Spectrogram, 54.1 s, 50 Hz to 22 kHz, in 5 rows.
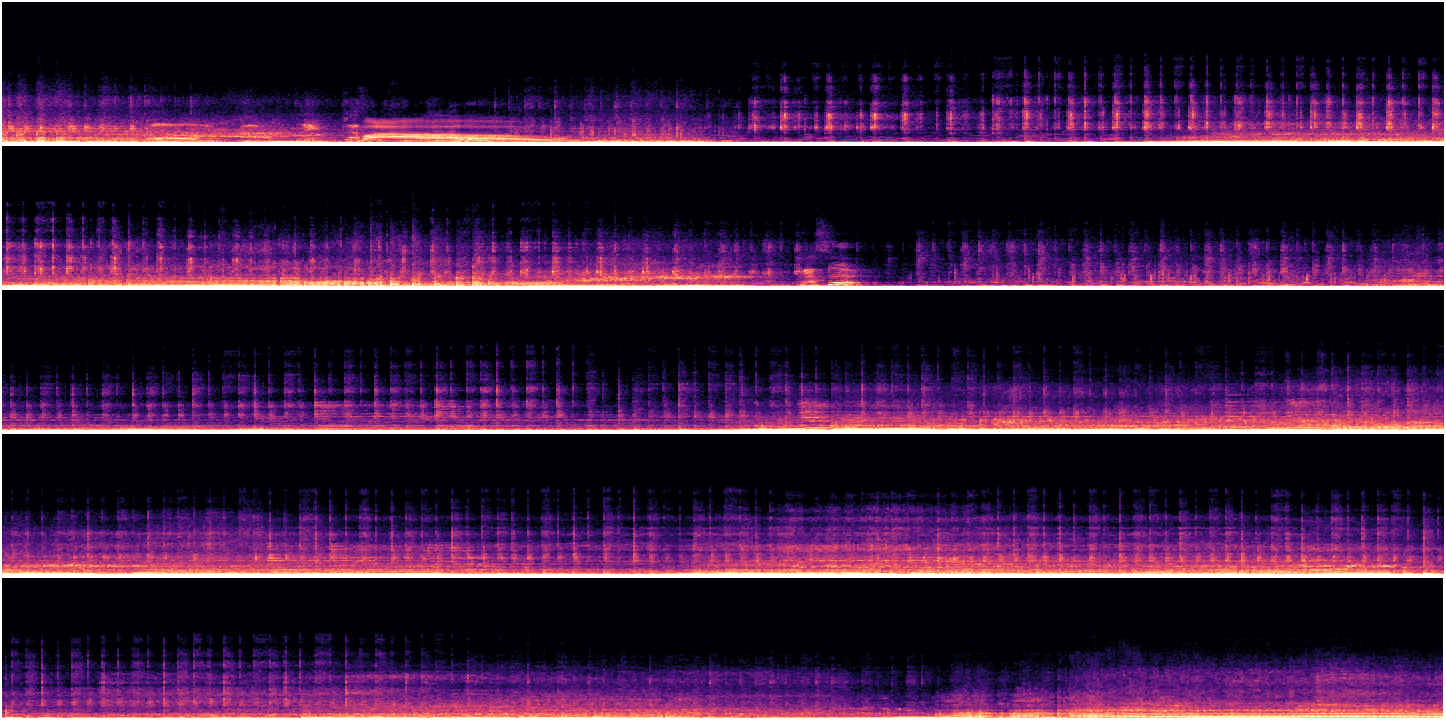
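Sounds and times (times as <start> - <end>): music playing: 0.0 - 54.0
engine revving hard: 8.6 - 16.6, 26.9 - 54.0
tyre squeal: 41.9 - 43.4.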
